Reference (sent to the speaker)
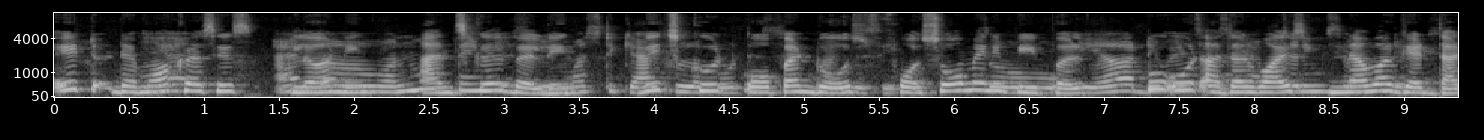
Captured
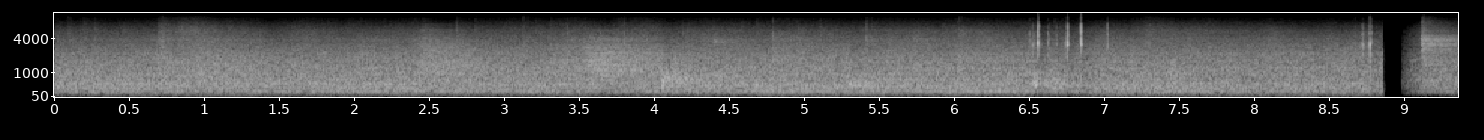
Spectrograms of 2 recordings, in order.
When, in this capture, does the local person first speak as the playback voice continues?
none

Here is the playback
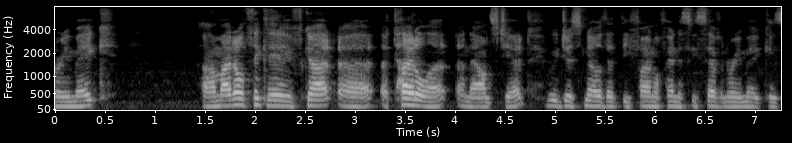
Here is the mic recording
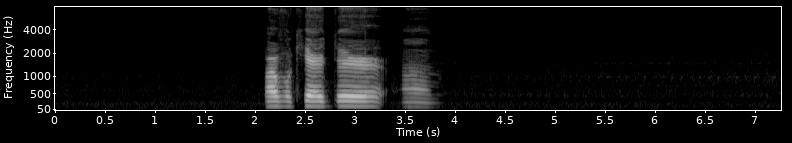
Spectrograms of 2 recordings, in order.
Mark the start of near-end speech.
2.1 s

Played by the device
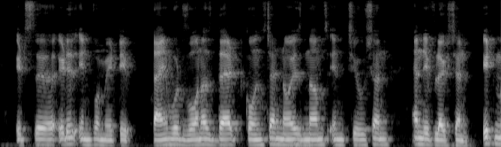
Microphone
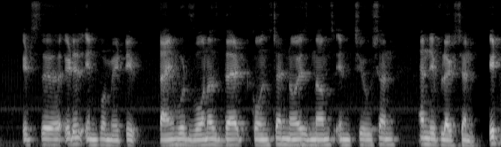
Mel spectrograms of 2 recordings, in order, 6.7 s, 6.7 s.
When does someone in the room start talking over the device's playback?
none

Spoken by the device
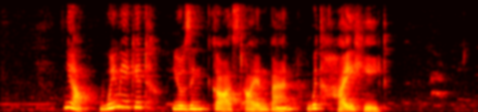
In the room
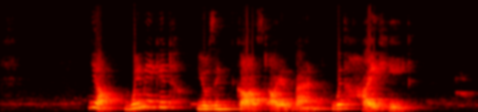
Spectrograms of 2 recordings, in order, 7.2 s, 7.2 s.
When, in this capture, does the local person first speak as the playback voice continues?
none

